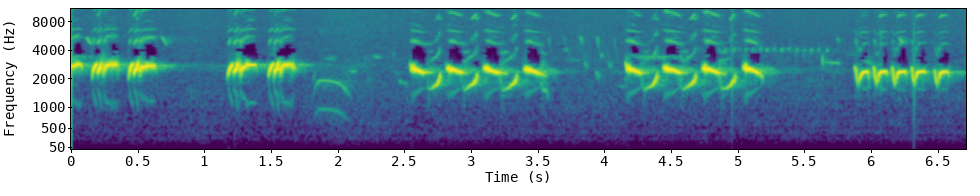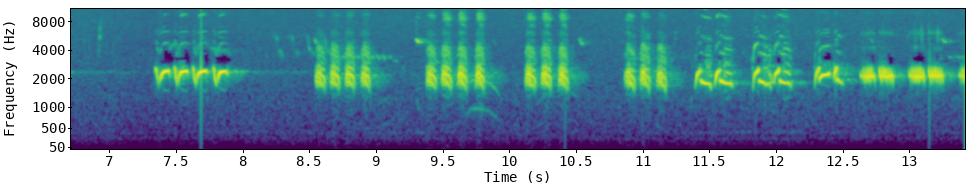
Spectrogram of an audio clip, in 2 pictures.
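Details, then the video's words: Northern mockingbird singing loudly and rapidly, a mimic of other birds; short whistled and slurred phrases, each repeated three to five times in quick bursts before switching to a new phrase, later dense buzzy chattering notes; no other sounds. "Masteran Burung Kicau Mockingbird Gacor - Mockingbird Bird Sound"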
